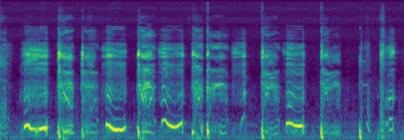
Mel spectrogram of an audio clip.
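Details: Person coughing and dizzy, feeling about to pass out: repeated short coughs and throat clearing, about ten in a run, with voiced, groaning sounds between bursts.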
